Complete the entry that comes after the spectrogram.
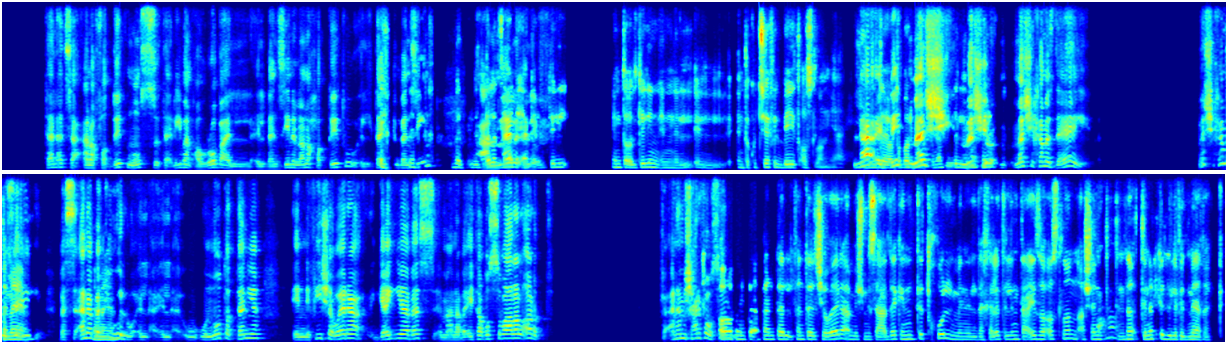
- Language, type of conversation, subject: Arabic, podcast, هل حصلك قبل كده تتيه عن طريقك، وإيه اللي حصل بعدها؟
- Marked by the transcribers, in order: chuckle; unintelligible speech; in English: "الTank"; tapping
